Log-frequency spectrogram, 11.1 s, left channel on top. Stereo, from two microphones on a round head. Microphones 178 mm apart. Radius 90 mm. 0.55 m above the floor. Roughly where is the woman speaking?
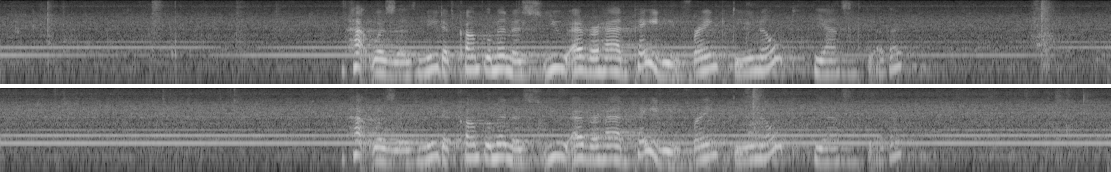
Left.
